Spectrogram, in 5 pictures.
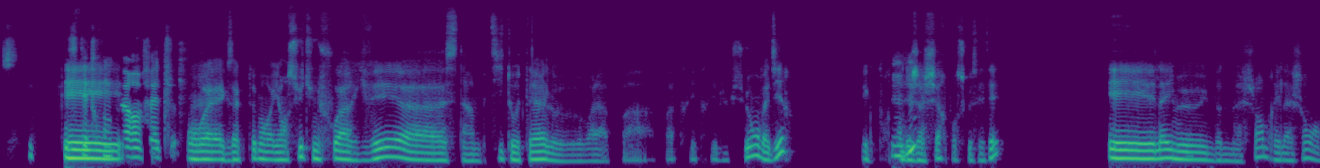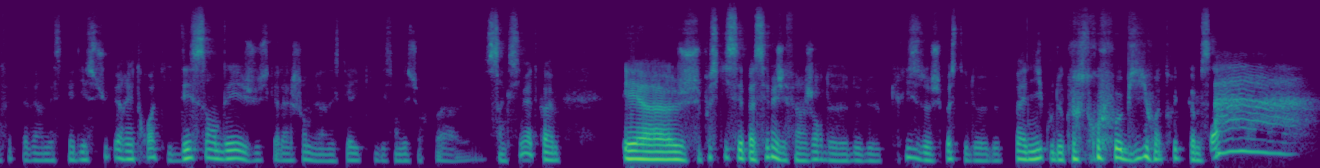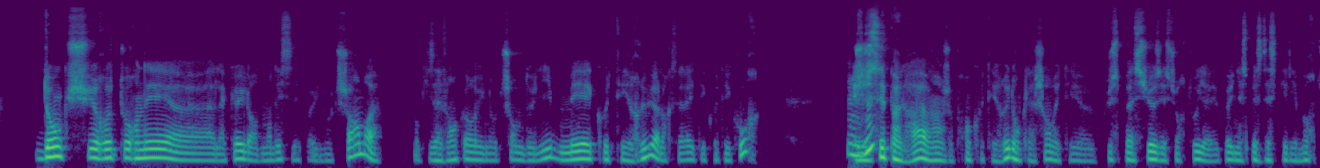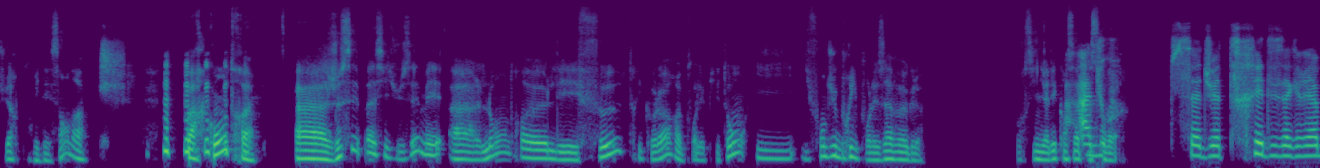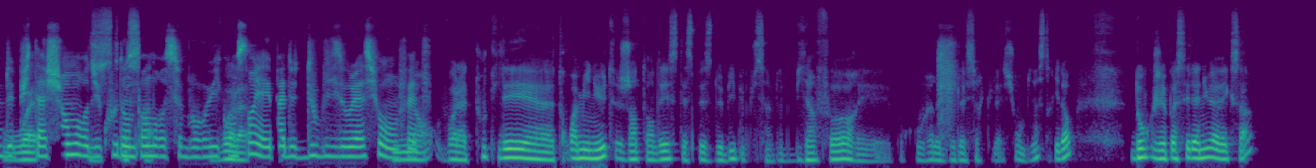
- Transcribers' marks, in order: other noise; tapping; unintelligible speech; stressed: "descendait"; laughing while speaking: "claustrophobie"; drawn out: "Ah !"; other background noise; chuckle; stressed: "contre"; stressed: "très"
- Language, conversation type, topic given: French, podcast, Peux-tu raconter un voyage qui t’a vraiment marqué ?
